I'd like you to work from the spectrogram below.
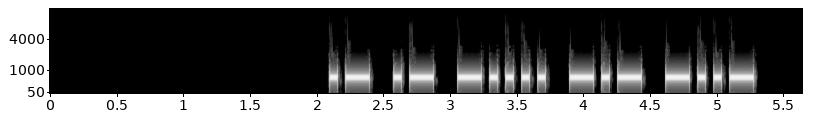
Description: Morse code, heard as a keyed tone, about 20 wpm, 700 Hz. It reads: AA6KX
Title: USA Call Signs - 5 Characters - Repeated 2x - 20wpm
